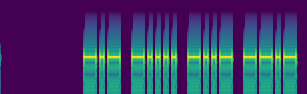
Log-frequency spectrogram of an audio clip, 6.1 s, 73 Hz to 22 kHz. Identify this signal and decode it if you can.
Morse code, heard as a keyed tone, about 15 wpm, 700 Hz. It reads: K6XQ
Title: USA Call Signs - 4 Characters - Repeated 3x - 15wpm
